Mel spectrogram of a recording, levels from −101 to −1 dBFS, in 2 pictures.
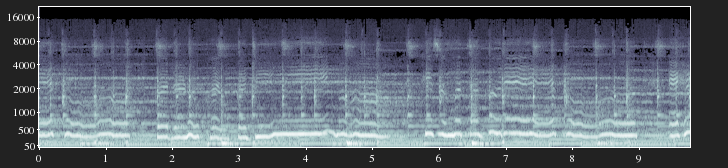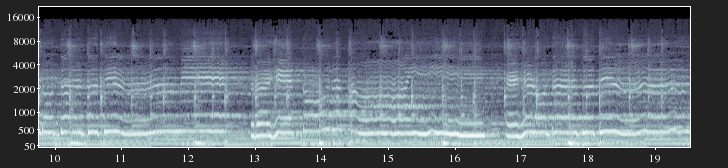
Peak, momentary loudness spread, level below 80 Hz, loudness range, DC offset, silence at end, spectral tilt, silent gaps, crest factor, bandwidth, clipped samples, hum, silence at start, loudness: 0 dBFS; 5 LU; -28 dBFS; 2 LU; under 0.1%; 0 s; -7 dB/octave; none; 12 dB; 11.5 kHz; under 0.1%; none; 0 s; -12 LUFS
